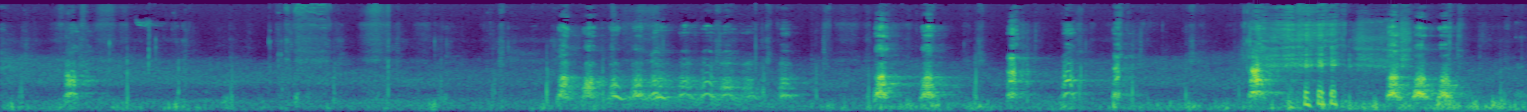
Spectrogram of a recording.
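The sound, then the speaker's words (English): Several dogs bark at a man passing by, in repeated bursts with clusters of sharp barks and some yips, interspersed with quieter stretches and faint footsteps. “What are y'all barking at?”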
